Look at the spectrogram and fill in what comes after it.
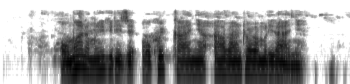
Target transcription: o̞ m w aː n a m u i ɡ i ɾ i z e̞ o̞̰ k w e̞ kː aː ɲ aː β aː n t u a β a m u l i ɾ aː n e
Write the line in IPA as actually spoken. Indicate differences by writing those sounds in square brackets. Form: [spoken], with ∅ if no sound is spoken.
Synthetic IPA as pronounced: o̞ m w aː n a m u i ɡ i ɾ i z e̞ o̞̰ k w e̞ kː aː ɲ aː β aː n t u a β a m u l i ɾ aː [ɲ] e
